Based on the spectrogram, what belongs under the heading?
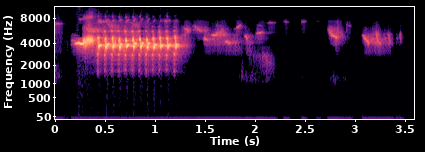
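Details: Japanese robin singing: a loud, rapid, even trill of about a dozen notes lasting roughly one second, followed by soft scattered high twitters and two brief faint phrases near the end.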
